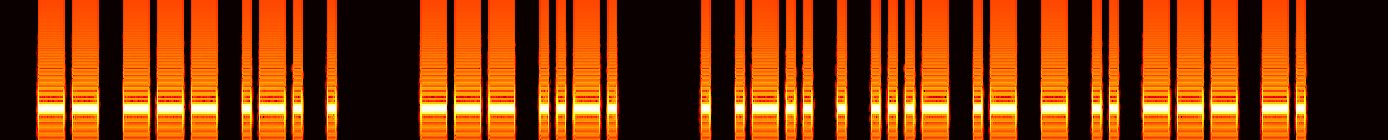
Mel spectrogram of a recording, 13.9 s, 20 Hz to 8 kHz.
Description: Morse code, heard as a keyed tone, about 14 wpm, 700 Hz. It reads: MORE OF ELEVATION
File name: Book One / 05-Chapter 5 - 14 WPM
